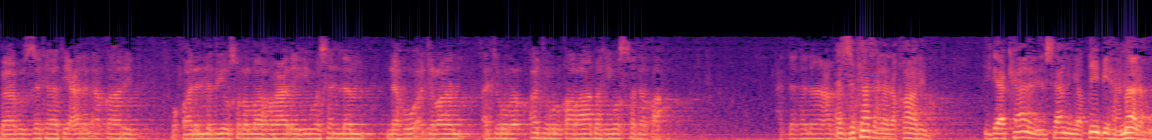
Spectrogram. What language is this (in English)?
Arabic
